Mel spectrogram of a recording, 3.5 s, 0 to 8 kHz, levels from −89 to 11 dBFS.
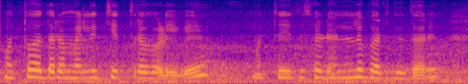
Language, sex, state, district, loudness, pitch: Kannada, female, Karnataka, Bidar, -15 LUFS, 225 Hz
